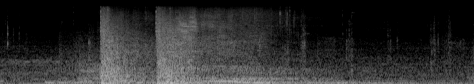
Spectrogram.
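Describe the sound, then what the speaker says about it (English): Shotgun fire in the Alan Wake video game, two loud blasts about half a second apart, each ringing out and then trailing into a low rumble of game ambience. "Shotgun."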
